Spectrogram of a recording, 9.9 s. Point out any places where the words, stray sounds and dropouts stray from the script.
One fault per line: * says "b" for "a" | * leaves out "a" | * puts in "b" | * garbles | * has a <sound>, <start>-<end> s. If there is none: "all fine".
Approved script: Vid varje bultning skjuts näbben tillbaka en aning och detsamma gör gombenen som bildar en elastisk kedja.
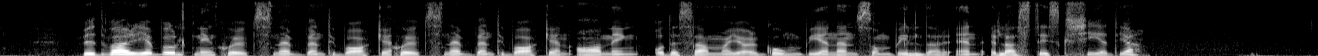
* puts in "skjuts näbben tillbaka"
